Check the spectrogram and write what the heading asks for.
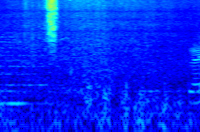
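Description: Wind rumbling on the microphone over the wash of surf. A few steady music tones fade out in the first moment and a short hiss comes about half a second in.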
